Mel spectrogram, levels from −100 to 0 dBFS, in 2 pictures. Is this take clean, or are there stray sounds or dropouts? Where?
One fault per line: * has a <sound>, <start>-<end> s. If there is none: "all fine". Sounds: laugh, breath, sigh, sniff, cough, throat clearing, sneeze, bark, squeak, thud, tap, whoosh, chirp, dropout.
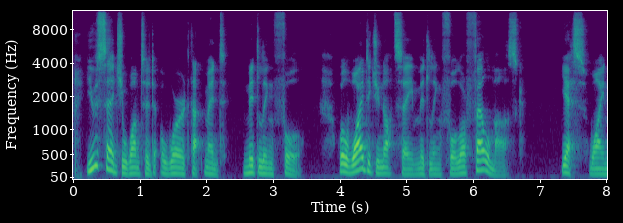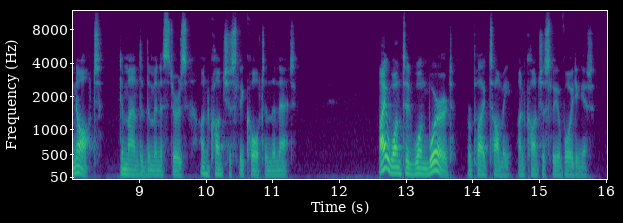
all fine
